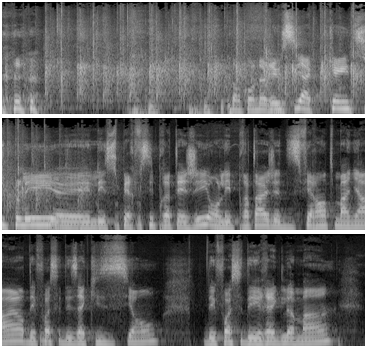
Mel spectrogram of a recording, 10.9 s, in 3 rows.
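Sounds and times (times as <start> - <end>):
person laughing: 0.0 - 0.6, 1.3 - 2.8
speech: 0.0 - 0.6, 1.2 - 10.8
audience applause: 0.0 - 5.1.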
